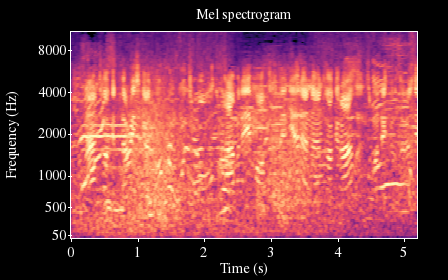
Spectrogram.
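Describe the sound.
A busy beach crowd babbles continuously, with overlapping voices, shouts and laughter, people running into the water and a man calling to his dog Pippet, while a small tinny transistor radio voice, an announcer giving ferry information, talks underneath, all at a steady, fairly loud level.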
